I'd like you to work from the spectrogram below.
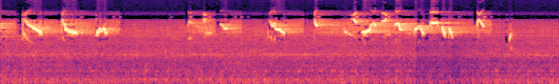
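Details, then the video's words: Young-sounding practice song of a mountain white-eye learning ngriwik and ngeplong: rapid high twittering phrases, thin and trilled, broken by brief pauses, with a faint hum underneath. "Burung Pleci Montanus Belajar Ngriwik Ngeplong"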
